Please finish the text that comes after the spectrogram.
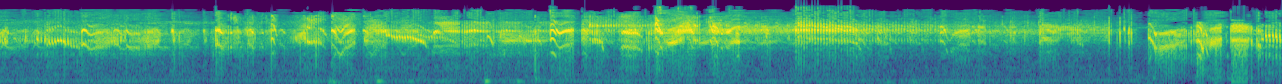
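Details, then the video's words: Wild-bird lure of grey-breasted prinia: rapid, high-pitched chattering chirps for nearly six seconds, ending abruptly before a short final burst of twitters; faint low hum underneath. "Suara Ampuh Memanggil Burung Waler Liar"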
